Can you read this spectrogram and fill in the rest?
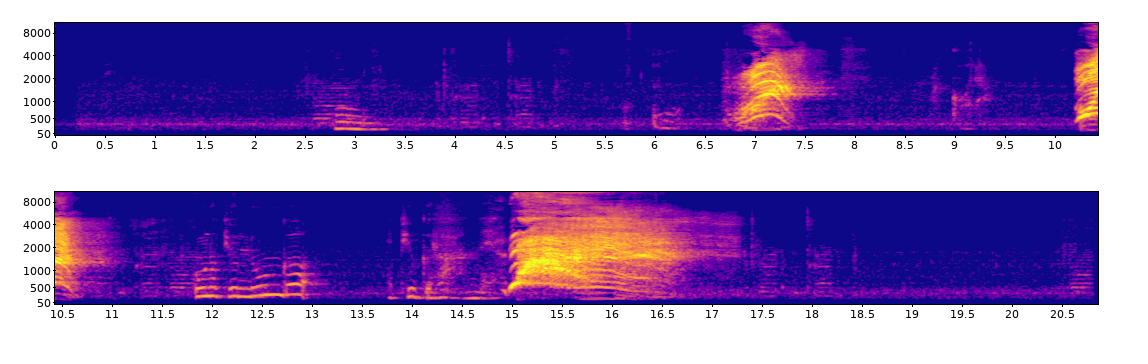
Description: Vi consigliamo di alzare il volume perchè la registrazione è un po’ bassa e di avvicinare l’orecchio alla cassa o indossare cuffie insonorizzate per goderne appieno.
Bene…se sarete così gentili e intelligenti da seguire i nostri consigli, una volta ascoltato il flebile versetto rispondete a questa facile domanda (compilando il form qui sotto): DI CHE SPECIE DI DINOSAURO SI TRATTA?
